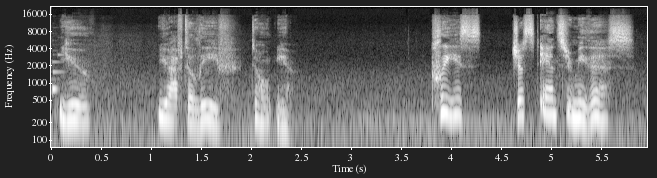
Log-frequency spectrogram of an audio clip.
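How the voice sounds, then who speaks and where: A woman playing an earnest, vulnerable young desert warrior in a video game, speaking haltingly. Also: mid-range voice, darkish tone, slight background noise. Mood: pleading. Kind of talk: dramatic video game acting. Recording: faint game sound behind voice.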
